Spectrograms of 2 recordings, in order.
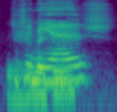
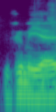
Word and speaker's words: Jumièges: Jumièges. Jumièges. Jumièges.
